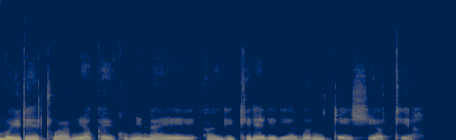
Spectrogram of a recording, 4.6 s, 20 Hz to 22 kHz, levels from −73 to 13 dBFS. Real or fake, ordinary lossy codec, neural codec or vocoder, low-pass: fake; none; codec, 44.1 kHz, 2.6 kbps, DAC; 19.8 kHz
